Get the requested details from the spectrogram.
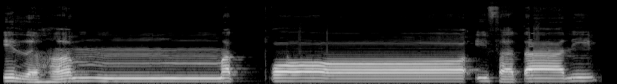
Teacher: تو آپ نے تا کو نہیں پڑھنا، طوا کو پڑھنا ہے اور طوا کو موٹا کر کے پڑھنا ہے۔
